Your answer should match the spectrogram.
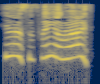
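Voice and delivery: squeaky, loud pretend critter; very high puppet-like voice; high-pitched ant voice. A narrator's reading. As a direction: squeak it as a tiny talking ant. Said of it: "says in a high-pitched voice".

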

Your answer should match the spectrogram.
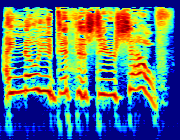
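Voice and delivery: high, slow, tearful accusation; weeping. A narrator's reading. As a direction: daughter confronting her father in tears. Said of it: "wept Olive".

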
